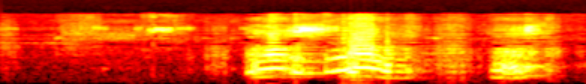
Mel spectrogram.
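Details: Bully Kutta dog letting out a short run of gruff barks, one long strained bark followed by a shorter, clipped one.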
